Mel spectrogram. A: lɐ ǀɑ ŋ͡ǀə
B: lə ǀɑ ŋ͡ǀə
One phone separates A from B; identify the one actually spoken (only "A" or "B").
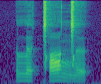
B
